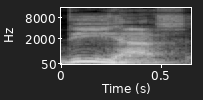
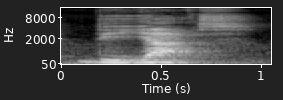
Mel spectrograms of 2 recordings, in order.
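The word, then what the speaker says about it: días: or e in Spanish it has an accent mark So this tells us that we have to stress this e when we are pronouncing it so Diaz instead of Dias Buenas Tardes Buenas Tardes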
